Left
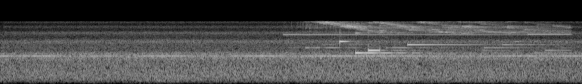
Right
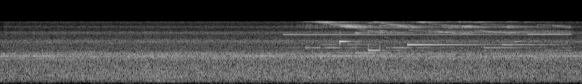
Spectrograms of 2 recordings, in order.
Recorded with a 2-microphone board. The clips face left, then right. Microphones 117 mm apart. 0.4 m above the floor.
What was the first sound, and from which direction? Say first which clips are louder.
A chime: left 1 dB; 45° right (ahead or behind).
